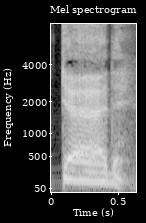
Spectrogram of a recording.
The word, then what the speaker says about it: DED: For any new metal fans out there, Dead. D-E-D. Dead. That's how you spell it.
